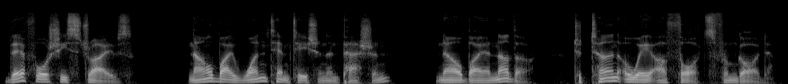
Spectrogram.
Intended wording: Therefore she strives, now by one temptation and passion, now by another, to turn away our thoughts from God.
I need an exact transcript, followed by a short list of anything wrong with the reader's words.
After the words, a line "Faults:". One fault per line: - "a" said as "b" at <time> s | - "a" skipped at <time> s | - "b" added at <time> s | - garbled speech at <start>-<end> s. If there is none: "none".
Therefore she strives, now by one temptation and passion, now by another, to turn away our thoughts from God.
Faults:
none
